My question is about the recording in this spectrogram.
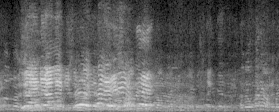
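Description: Chatter of several men's voices talking close by, loudest in the first two seconds and then dropping off.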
